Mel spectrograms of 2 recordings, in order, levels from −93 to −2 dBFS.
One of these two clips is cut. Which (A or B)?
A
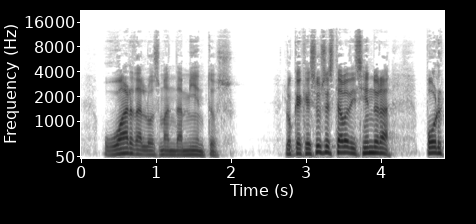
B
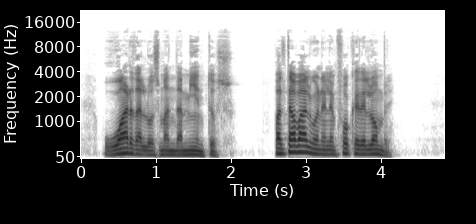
B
